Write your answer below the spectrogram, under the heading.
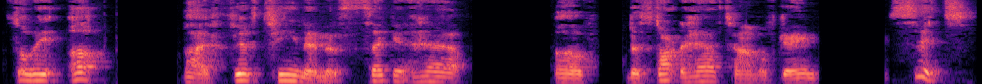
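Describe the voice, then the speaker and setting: Animated joking man, echoey room. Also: mid-range voice, slow pace, creaky, a little hiss or hum. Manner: animated, joking, swears freely. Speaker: podcast co-host. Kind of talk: casual sports chat. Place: home room. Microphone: headset on video call.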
